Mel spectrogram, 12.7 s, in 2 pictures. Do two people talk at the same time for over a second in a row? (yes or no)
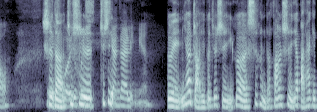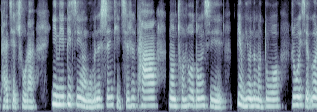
yes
